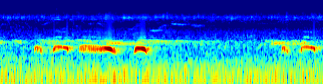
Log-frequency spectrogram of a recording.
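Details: Captive male spotted dove, a keeper's main decoy bird, calling early on an overcast morning: mellow, hollow coos, a quick run of four notes, a pause, then two more, over a faint steady hiss.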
